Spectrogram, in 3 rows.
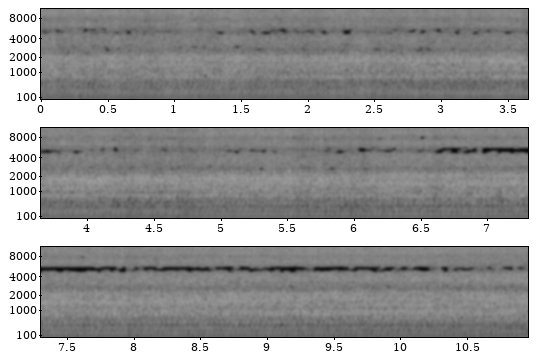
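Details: October 1994 Craftsman II GT6000 garden tractor with Hi/Lo transmission, just revived with a repaired starter: even, steady low twin-cylinder idle with no misses, knocks or hunting; runs smoothly.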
